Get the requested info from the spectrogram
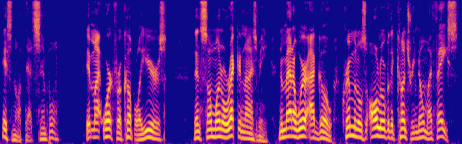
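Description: A tough male criminal played by an actor in a crime audio drama. He is wary and streetwise, with blunt phrasing. His pitch sits mid-range and the recording is dry. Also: expressive, moderate pace, no room sound, close to an everyday voice. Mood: reluctant, resigned.

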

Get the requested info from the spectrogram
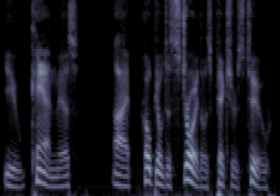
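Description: A man's voice: lowish voice, lively intonation, takes it slowly, no echo, clean studio sound. A man playing a contrite, plain-spoken townsman in a 1940s radio drama. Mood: sheepish.

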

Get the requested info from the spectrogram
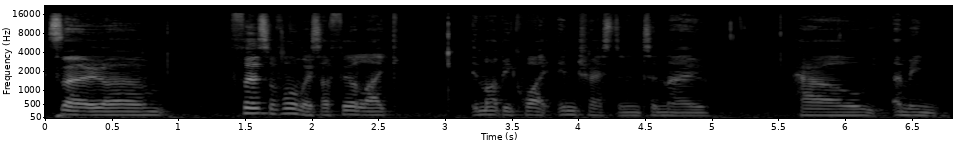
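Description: A man's voice: mid-range voice, fairly even intonation, measured pace, a little mellow, slight background noise. A man hosting a podcast, asking questions in a chatty, informal way. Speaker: podcast host. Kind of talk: casual interview.

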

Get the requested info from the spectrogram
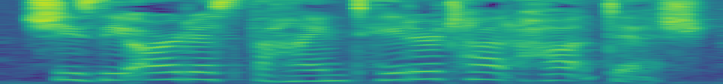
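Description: A woman as a deadpan news correspondent. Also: on the high side, moderate pace, lightly acted. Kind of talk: deadpan parody news interview.

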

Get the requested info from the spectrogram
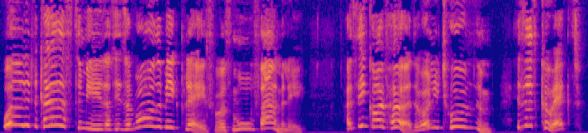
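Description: A man voicing a vain, skittish king who speaks in an airy, evasive, hurried way. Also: very high-pitched, huge pitch swings, pitched above the performer's own voice, heavily acted. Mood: airy, nervous.

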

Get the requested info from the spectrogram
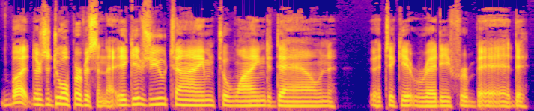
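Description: A man hosting a bedtime podcast in a rambling monologue, halting and interrupting himself, with sentences that wander and trail off, in a gravelly voice. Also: medium pitch, little pitch movement, a little mellow, no echo. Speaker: podcast host.

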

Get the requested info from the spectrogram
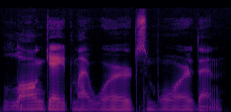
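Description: A man's voice: fairly low pitch, flat delivery, takes it slowly, darkish tone, clean tone. A man from Pakistan who speaks English as a second language with a mostly American accent, chatting casually as a comedian guest and telling anecdotes. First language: non-native English, learned as second language.

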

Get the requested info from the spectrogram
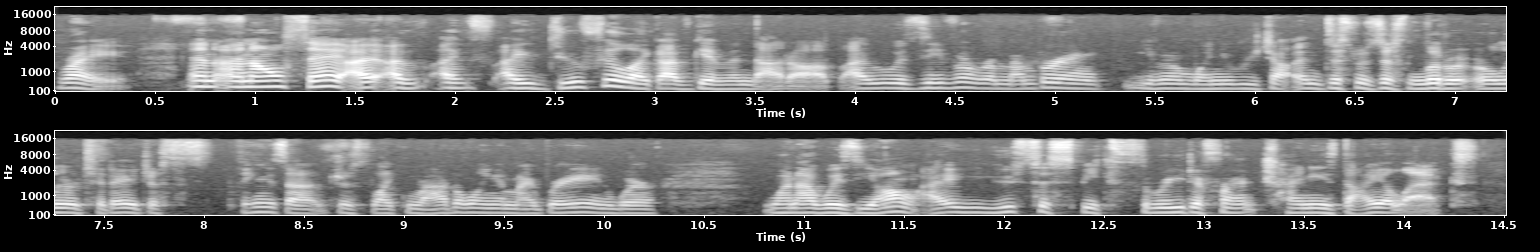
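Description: A young woman from New York, a podcast guest talking casually with frequent restarts and quick asides. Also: lowish voice, steady tone. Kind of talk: casual interview conversation.

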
